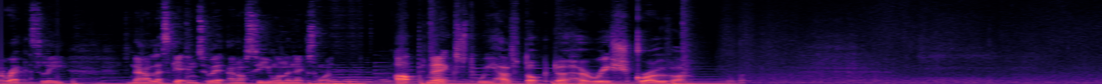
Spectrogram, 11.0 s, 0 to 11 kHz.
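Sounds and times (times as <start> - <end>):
room noise hum and hiss: 7.3 - 11.0.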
